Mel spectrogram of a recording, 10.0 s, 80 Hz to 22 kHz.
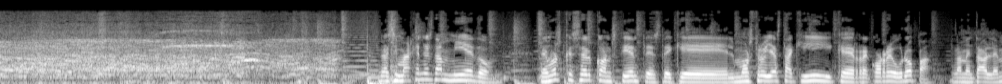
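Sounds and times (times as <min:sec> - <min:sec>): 
large crowd of rioters shouting and yelling: 0:00.0 - 0:03.6
speech: 0:03.8 - 0:10.0.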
